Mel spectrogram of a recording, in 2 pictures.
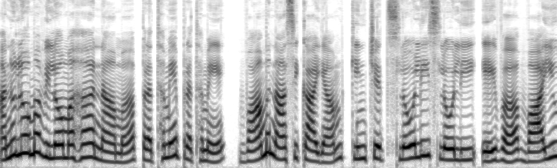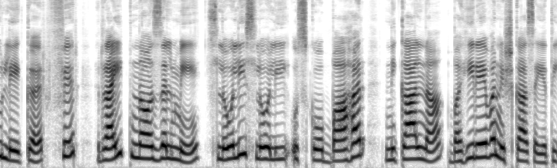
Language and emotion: Sanskrit, neutral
